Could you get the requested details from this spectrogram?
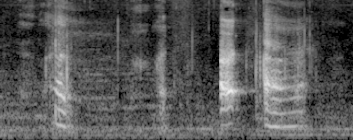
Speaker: we heard a wet noise when symbol was breathing in and out therefore we decided that symbol did not have stridor but a blocked nose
